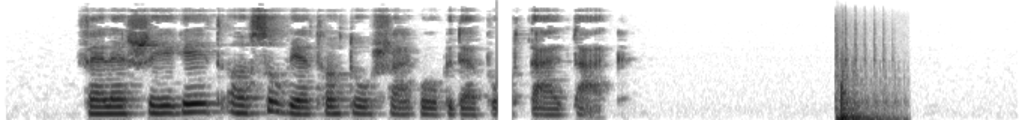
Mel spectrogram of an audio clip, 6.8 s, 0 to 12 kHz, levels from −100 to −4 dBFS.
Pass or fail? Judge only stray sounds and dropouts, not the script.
fail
